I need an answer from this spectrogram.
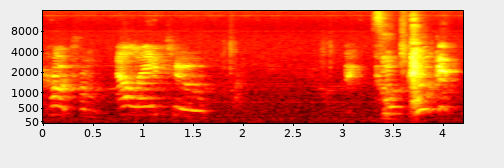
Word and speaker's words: Phuket: Phuket, Thailand? It's pronounced Phuket. Phuket, Thailand.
